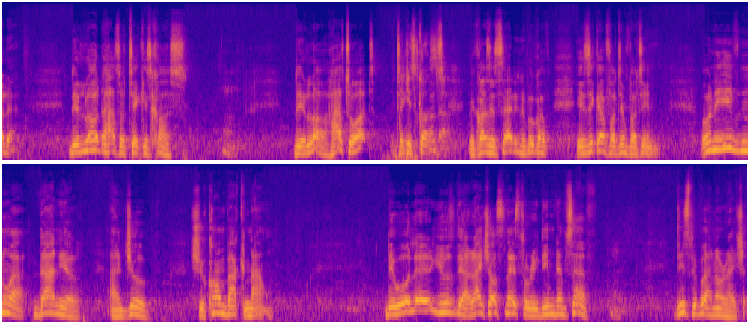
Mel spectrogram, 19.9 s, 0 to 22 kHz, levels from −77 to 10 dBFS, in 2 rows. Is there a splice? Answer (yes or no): no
